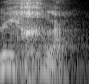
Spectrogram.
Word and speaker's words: Rihla: Rihla. Yes. So, isn't it like in Arabic, you pronounce the H with a little like... – Rihla.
